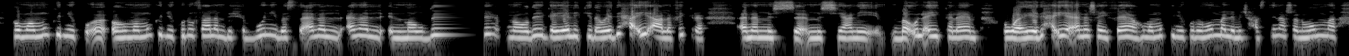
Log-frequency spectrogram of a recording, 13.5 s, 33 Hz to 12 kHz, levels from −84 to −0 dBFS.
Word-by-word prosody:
هم 255 0 +3
ممكن 305 -1 -2
يك 255 -2 -3 0.3
أ - - +4
هم 245 +2 0
ممكن 295 +1 -5
يكونوا 275 +3 -5
فعلًا 275 -2 -1
بيحبوني، 235 +6 -5
بس 230 -1 -3
أنا 260 +3 +1
ال 245 -4 -2
أنا 280 +3 +1
ال 245 -4 -4
المواضيع 220 +5 0 0.7
المواضيع 230 +4 +1
جاية 245 -2 +5
لي 265 0 0
كده، 250 -3 -3
وهي 240 +2 +7
دي 350 - 0
حقيقة 340 -4 +3
على 225 -2 +3
فكرة، 270 -8 -6 0.4
أنا 230 +1 +4
مش 230 -1 0 0.2
مش 220 +2 -3
يعني 220 -2 -1
باقول 220 +7 +2
أي 270 +1 +2
كلام، 240 -2 -1 0.3
هو 225 -1 +7
هي 225 +2 +7
دي 265 - -2
حقيقة 285 -2 +2
أنا 265 +1 +1
شايفاها، 250 -1 +1
هم 240 +1 -2
ممكن 275 +1 -5
يكونوا 240 +2 -2
هم 295 +1 -1
اللي 260 -4 +1
مش 235 -1 -5
حاسين 230 +6 -10
عشان 255 -4 -4
هم 260 +2 -1
245 Hz, 205 wpm, -22 LUFS, 230-275 Hz, 0.7 s, وهي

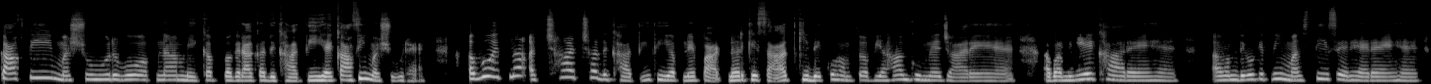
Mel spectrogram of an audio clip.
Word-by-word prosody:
काफ़ी 295 +3 +1
मशहूर 225 +2 0
वो 220 0 +4
अपना 210 0 -4
मेकअप 195 -1 -1
वगैरह 180 -1 +3
का 190 - +3
दिखाती 175 +1 +1
है, 180 -1 +7
काफ़ी 210 +6 +4
मशहूर 180 -2 -2
है। - - -9 0.5
अब 255 - +5
वो 380 - +6
इतना 355 +4 -1
अच्छा-अच्छा 320 +8 -3
दिखाती 195 -3 -4
थी 210 -2 +1
अपने 185 0 +1
पार्टनर 190 +2 +2
के 210 - +7
साथ 195 0 0
कि 215 - +4
देखो, 190 +5 +2
हम 190 -2 -4
तो 185 - -6
अब 190 -1 -5
यहाँ 195 +4 -2
घूमने 195 -3 -1
जा 170 -3 -6
रहे 170 +1 -5
हैं, 165 -1 -8 0.3
अब 180 +1 +3
हम 185 0 +2
ये 245 +3 +5
खा 210 -4 -3
रहे 185 -1 -1
हैं, 180 -2 -7 0.4
अब 195 +1 0
हम 210 +1 +2
देखो 210 +2 +3
कितनी 245 +1 -1
मस्ती 200 +3 -1
से 230 -3 +1
रह 195 -2 -2
रहे 180 0 -3
हैं। 175 -1 -5
195 Hz, 195 wpm, -24 LUFS, 185-225 Hz, 0.5 s, है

